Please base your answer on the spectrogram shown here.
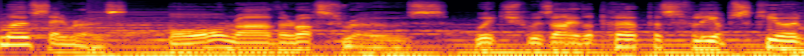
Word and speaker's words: Oceiros: So, taking that into account, the correct pronunciation would be as Osiros, and Osiros is actually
